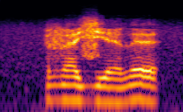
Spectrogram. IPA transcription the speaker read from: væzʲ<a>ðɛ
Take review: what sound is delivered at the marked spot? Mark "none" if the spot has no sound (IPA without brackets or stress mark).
æ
